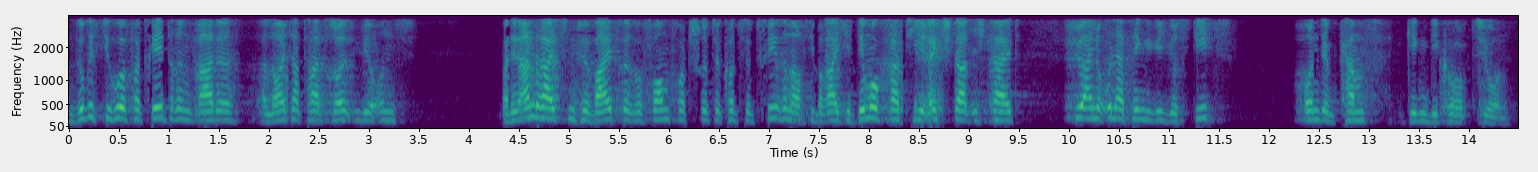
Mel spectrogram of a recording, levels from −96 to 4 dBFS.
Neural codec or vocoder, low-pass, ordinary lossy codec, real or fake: none; 3.6 kHz; AAC, 16 kbps; real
